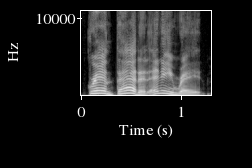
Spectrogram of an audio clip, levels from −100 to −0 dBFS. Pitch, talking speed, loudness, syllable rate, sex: 255 Hz, 230 wpm, -17 LUFS, 5.4 syllables/s, female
